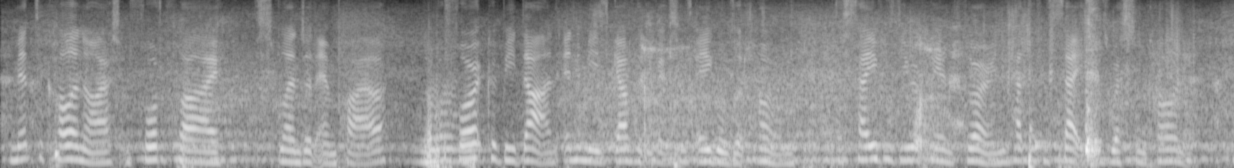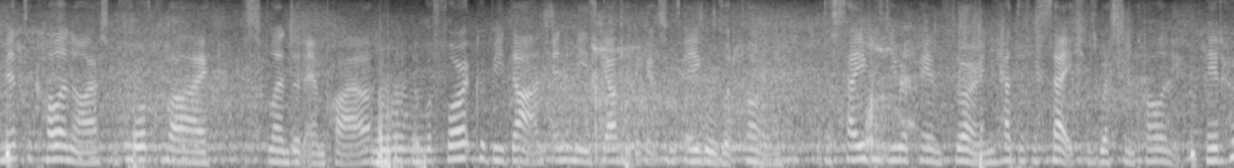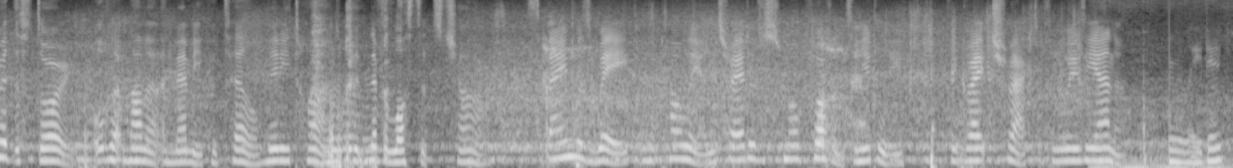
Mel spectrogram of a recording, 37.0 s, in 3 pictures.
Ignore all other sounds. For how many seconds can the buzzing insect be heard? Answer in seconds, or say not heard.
37 s.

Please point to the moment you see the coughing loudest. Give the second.
11 s.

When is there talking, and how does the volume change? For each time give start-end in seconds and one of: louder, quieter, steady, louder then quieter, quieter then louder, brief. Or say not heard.
0.1-36.9 steady.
